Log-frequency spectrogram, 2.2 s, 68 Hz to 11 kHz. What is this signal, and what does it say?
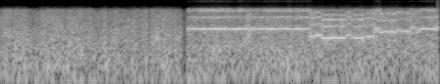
SSTV (slow-scan television), PD 290.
